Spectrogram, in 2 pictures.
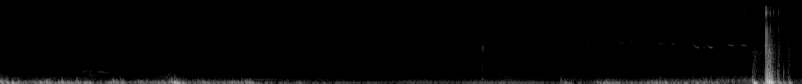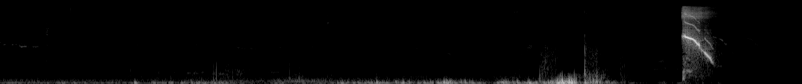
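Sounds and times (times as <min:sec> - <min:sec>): small birds chirping: 0:04.6 - 0:11.2.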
